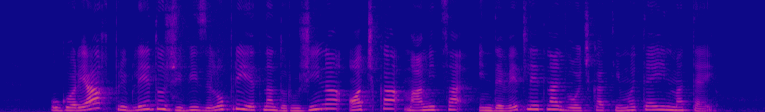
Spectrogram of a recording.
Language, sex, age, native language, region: Slovenian, female, 30-49, Slovenian, Zasavska region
